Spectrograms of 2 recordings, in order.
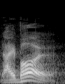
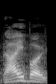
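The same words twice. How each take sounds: First: The stress is on the second syllable. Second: The stress is on the first syllable. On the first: The speaker calls it wrong. "이렇게 강세가 틀려버리면" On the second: The speaker calls it right. "강세가 원래 rival이라는 단어가 앞에 들어가거든요"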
